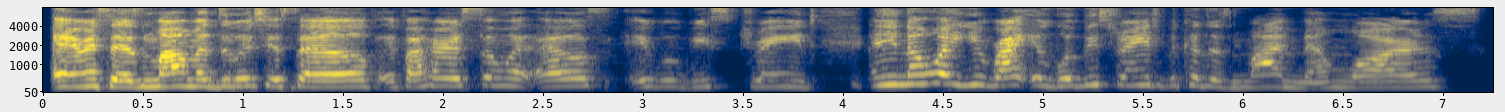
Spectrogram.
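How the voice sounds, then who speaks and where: Chatty and quick, a woman who hosts livestreams and creates content reads viewer comments out loud, stumbling and repeating herself. Her voice is fairly high with a fairly bright tone.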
